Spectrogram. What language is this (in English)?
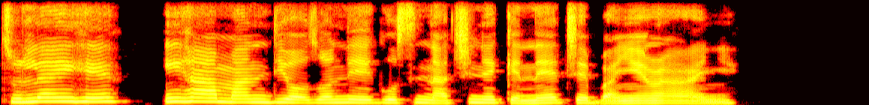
Igbo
